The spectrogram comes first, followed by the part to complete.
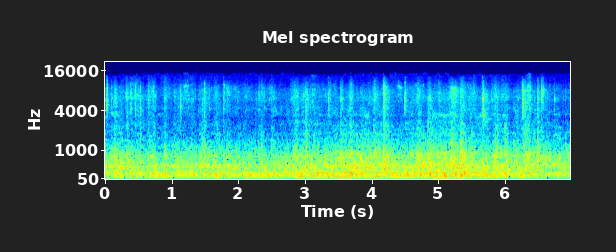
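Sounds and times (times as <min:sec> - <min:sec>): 
tram rumbling along its rails: 0:00.0 - 0:06.9.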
